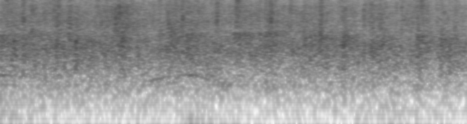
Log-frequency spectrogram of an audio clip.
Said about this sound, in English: That got less applause than a reference of T.J. Miller.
